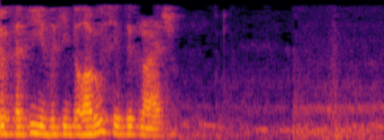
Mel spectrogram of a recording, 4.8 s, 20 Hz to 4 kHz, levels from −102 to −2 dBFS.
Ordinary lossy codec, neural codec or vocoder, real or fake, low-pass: MP3, 16 kbps; codec, 16 kHz, 4 kbps, FunCodec, trained on LibriTTS, 50 frames a second; fake; 3.6 kHz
